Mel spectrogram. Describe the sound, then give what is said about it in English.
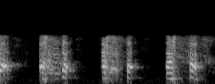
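Three rough throat-clearing bursts, each a doubled huff, are separated by short silent pauses and heard alone, without talk. “let me clear my throat”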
